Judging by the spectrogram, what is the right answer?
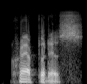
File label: "crepitus", American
